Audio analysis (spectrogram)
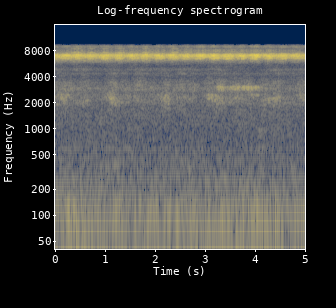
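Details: Crickets at night: a steady, high, shrill trill that runs unbroken, with a gently pulsing loudness and faint lower warbling chirps drifting in and out underneath.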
